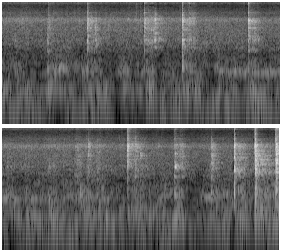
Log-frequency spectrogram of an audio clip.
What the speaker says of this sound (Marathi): आता याला चांगला आपण परतून घेऊया.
